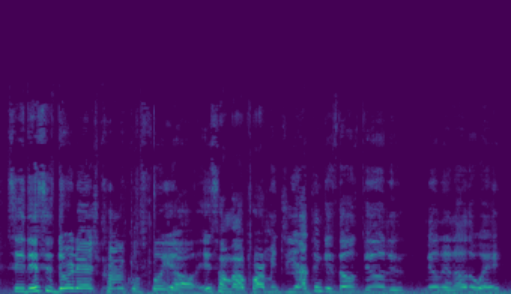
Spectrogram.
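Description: Young man, chatty and teasing, higher voice, vlogging from the driver's seat. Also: fast, fairly bright tone, slight background noise, rough recording. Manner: chatty, teasing, talks straight to viewers. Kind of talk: casual chat while driving. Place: car.

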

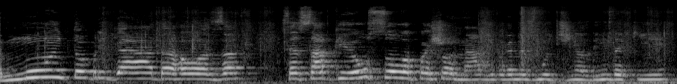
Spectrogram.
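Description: A woman vlogger chatting casually to her viewers, exclaiming warmly over each gift she unpacks. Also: fairly high pitch. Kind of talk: casual unboxing chat. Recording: echoey room.

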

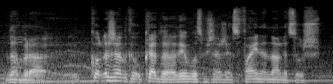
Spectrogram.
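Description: Over loud in-game engines and sirens and a noisy background, a man jokes and mock-brags while playing. His medium-pitched voice is animated and his pace quick.

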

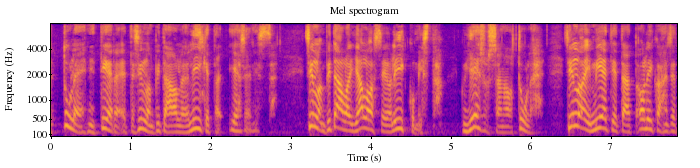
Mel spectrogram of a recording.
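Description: A woman's voice: mid-range voice, a little mellow, husky. A woman preacher giving a sermon, emphatic, exclaiming hallelujahs and speaking straight to her listeners.

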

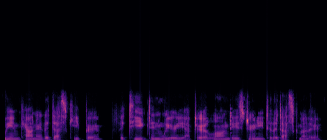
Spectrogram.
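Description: Man narrator, low voice, monotone, gravelly and forceful, dry dull recording. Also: fairly quick, no room sound. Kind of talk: scripted nature-documentary narration.

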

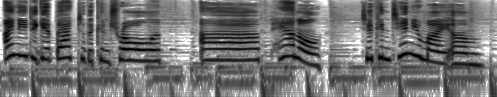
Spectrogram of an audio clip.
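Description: A woman's voice: very high voice, a little slow, a bit bright, faint music behind. A woman voicing Anxiety, a frantic overworked female emotion who stammers and gets flustered, in a fan comic dub. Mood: exhausted.

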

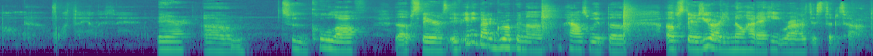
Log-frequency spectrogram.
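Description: A woman's voice: fairly low pitch, moderate pace, fairly bright tone, slight background noise. A woman chatting casually to her viewers as she fixes up a room at home. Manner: chatty, talks straight to viewers. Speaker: home renovation vlogger. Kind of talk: casual vlog chat. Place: at home, indoors.

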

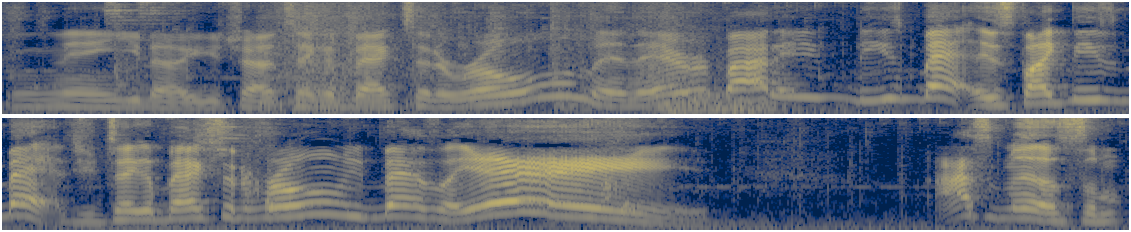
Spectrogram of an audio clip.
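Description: A man's voice: sits high, very animated, quick pace, hardly any pauses, sharp tone. A young man streaming a video game, chatting casually in a rambling, jokey way. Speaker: gaming streamer. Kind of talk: casual gameplay commentary.

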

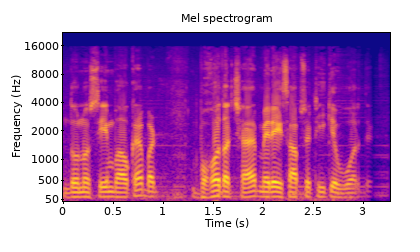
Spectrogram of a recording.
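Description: A young man hosting a casual street food vlog outdoors, asking quick questions and praising the food with enthusiasm. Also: on the low side, level tone. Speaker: food vlogger host. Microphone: handheld lapel mic.

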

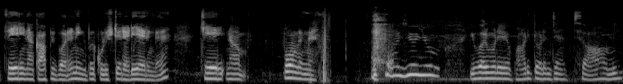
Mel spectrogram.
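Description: A woman voicing a sharp-tongued, quarrelsome housewife in a cartoon comedy, scolding loudly. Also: a little high, fairly even intonation, noisy background, lightly acted. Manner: fast, scolding, loud.

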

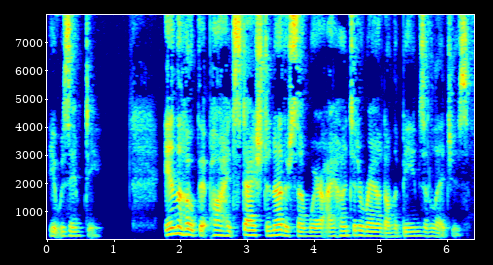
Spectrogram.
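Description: Husky woman reading a storybook aloud. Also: low-pitched, fairly even intonation, moderate pace, a little mellow.

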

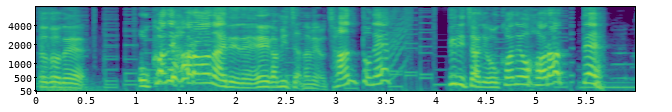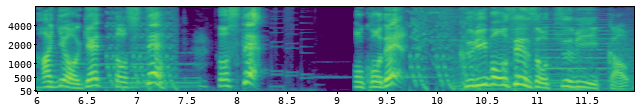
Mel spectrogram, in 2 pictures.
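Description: A young man giving loud, joking let's-play commentary, often laughing and shouting at the screen. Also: high voice, big pitch swings, normal speed, soft background music. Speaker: game commentator.

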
